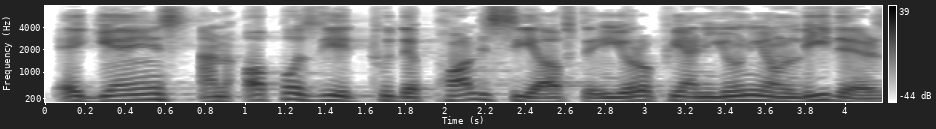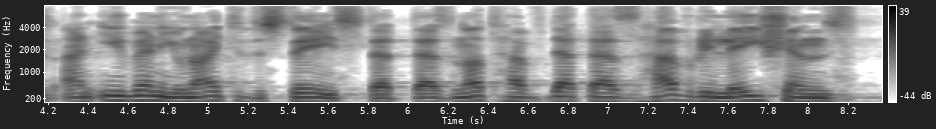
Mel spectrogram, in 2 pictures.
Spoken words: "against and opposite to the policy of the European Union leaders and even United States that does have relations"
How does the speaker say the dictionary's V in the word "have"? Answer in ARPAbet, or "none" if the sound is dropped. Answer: V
